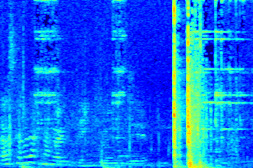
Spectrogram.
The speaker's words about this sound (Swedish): Jag ska bara stänga dörren till, fris till frisersalongen. Jag stänger bara här lite.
